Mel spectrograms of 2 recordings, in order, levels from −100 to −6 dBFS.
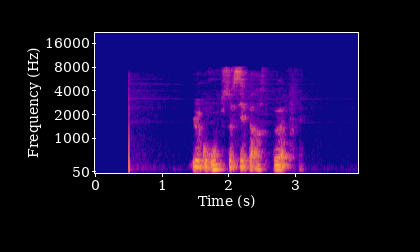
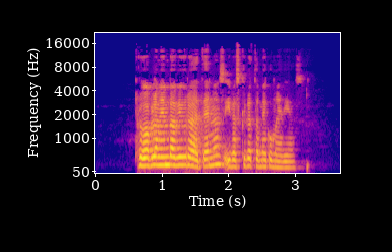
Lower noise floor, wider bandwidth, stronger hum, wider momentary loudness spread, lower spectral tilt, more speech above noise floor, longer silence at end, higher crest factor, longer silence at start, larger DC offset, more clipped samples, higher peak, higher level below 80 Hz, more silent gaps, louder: first, -85 dBFS vs -77 dBFS; second, 8.4 kHz vs 16 kHz; neither; first, 14 LU vs 11 LU; first, -6.5 dB/octave vs -4.5 dB/octave; second, 53 dB vs 60 dB; first, 1 s vs 0.6 s; first, 22 dB vs 16 dB; first, 1.45 s vs 0.6 s; neither; neither; second, -14 dBFS vs -2 dBFS; about the same, -66 dBFS vs -62 dBFS; neither; second, -33 LUFS vs -17 LUFS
